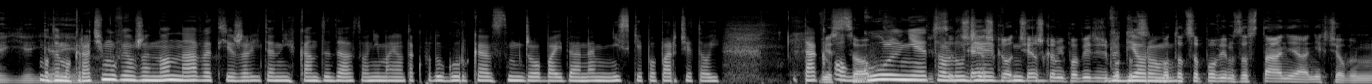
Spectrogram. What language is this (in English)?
Polish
